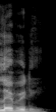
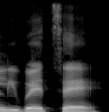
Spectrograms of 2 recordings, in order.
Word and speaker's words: Liberté: I pronounced it Layer in Liberty. Yes. But what is it? What's the correct pronunciation? The correct pronunciation is Layered in Liberté. And Liberté is your last name.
